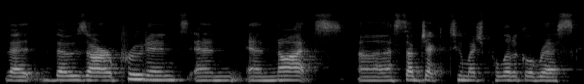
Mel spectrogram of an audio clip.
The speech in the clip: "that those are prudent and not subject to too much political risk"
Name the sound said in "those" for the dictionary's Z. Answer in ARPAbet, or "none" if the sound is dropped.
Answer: Z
